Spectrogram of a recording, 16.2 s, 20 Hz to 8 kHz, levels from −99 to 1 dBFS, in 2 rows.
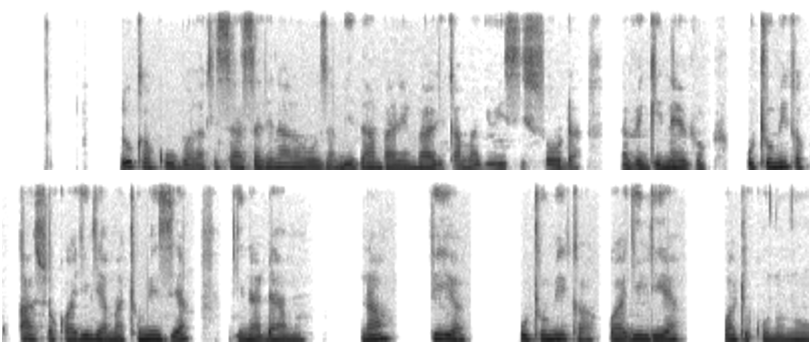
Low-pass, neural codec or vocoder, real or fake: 7.2 kHz; none; real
